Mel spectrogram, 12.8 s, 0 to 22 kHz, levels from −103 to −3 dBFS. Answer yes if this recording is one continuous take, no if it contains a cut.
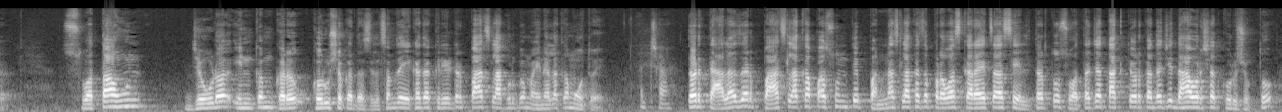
yes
